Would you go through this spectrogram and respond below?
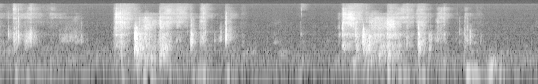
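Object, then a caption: Paper pages of a book. An open paper book is held at its edge while fingertips flick and turn its pages. This makes bursts of crisp, bright, crackly rustling separated by short quiet pauses.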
